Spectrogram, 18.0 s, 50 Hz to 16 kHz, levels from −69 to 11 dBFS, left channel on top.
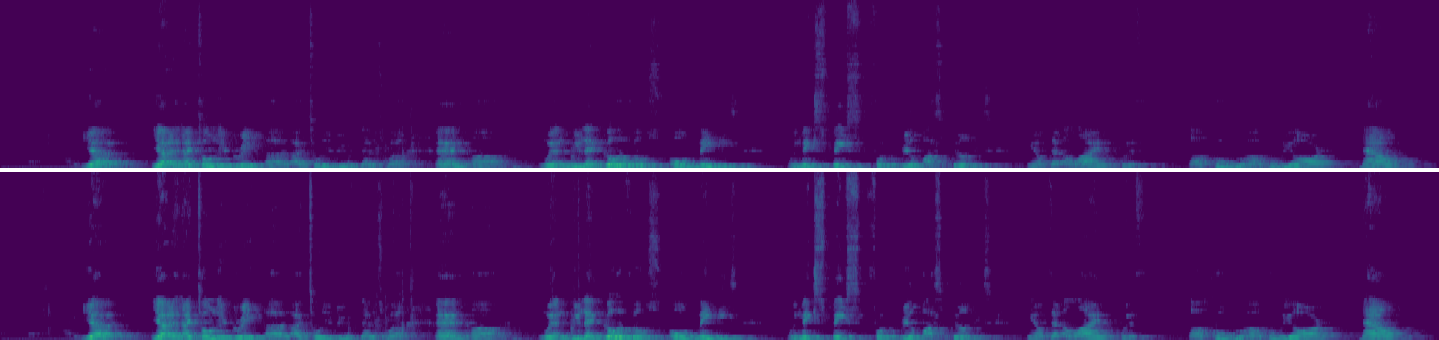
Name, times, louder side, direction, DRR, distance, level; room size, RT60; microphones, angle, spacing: voice 1, 1.0-1.4 1.9-9.2 9.8-12.3 12.8-14.2 14.9-16.6 17.0-17.4, right 2 dB, 30° right, 5 dB, 1.0 m, -31 dB
15.0 x 5.8 x 4.8 m, 1.0 s
head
